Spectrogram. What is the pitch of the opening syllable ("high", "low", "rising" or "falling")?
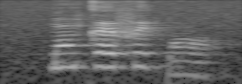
high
